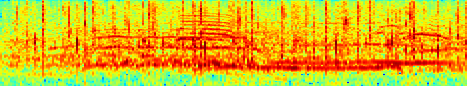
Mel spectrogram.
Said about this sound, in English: So let's give them a round of applause for showing up.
